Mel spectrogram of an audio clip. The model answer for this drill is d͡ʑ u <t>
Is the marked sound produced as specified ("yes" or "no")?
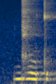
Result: yes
